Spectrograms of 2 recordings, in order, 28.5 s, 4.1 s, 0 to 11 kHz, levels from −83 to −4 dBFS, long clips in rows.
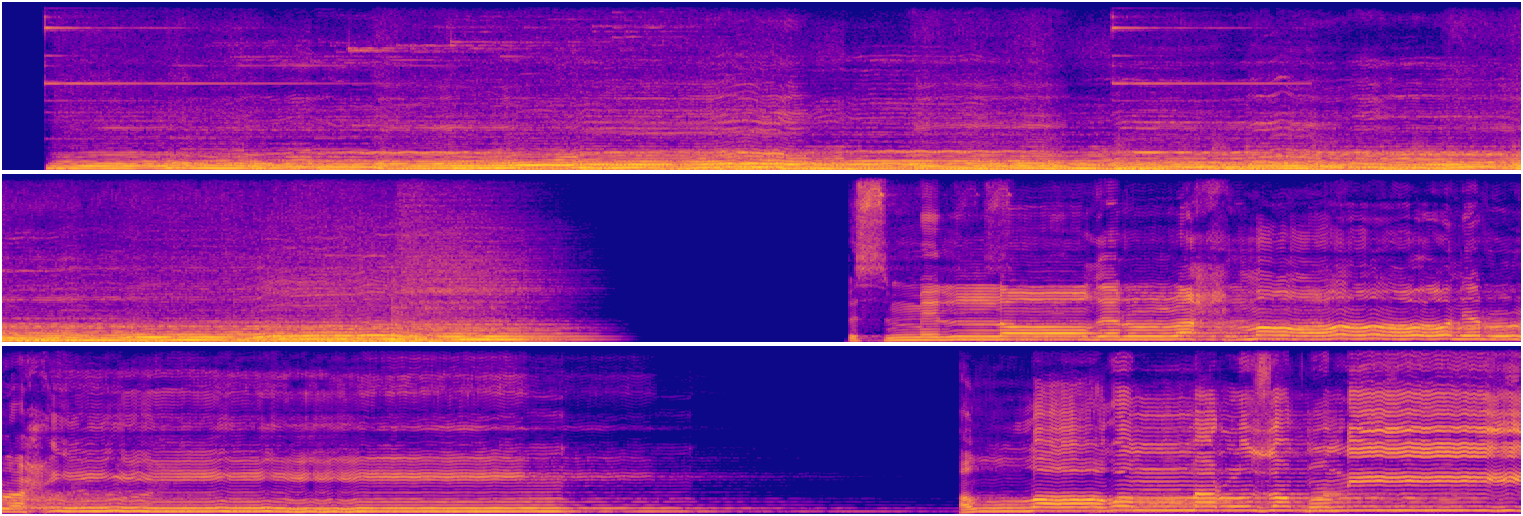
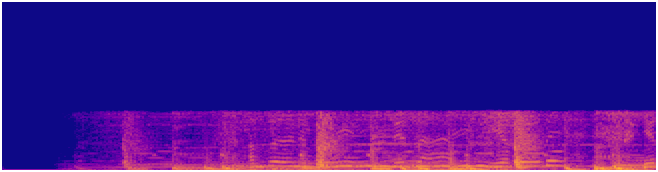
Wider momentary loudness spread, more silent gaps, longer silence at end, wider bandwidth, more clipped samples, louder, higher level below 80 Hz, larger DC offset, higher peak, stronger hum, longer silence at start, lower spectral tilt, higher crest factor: second, 7 LU vs 12 LU; first, 13.52-14.75 s vs none; about the same, 0 s vs 0 s; first, 11 kHz vs 4 kHz; neither; first, -18 LUFS vs -30 LUFS; about the same, -36 dBFS vs -38 dBFS; neither; first, -4 dBFS vs -14 dBFS; neither; second, 0.25 s vs 0.5 s; second, -5.5 dB/octave vs -11 dB/octave; about the same, 14 dB vs 16 dB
